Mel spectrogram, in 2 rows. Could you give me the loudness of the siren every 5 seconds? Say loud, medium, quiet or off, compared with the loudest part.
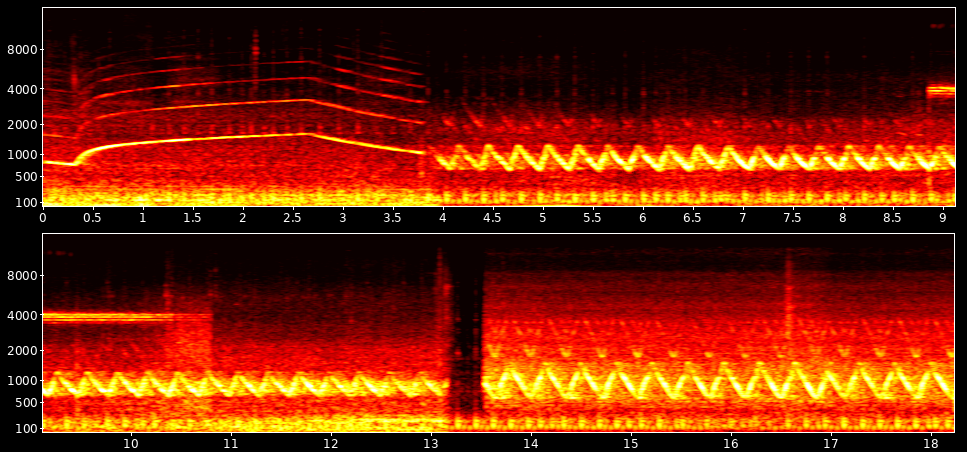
medium, loud, loud, loud.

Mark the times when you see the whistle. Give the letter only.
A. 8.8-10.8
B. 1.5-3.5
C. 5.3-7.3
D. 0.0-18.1
A.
